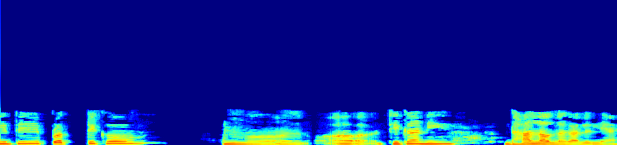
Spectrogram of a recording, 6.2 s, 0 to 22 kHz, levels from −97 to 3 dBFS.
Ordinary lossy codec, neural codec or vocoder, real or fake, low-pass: MP3, 24 kbps; none; real; 5.4 kHz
